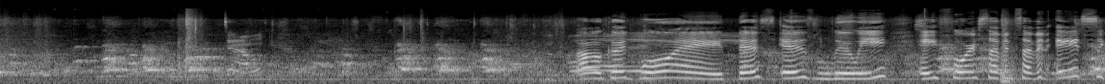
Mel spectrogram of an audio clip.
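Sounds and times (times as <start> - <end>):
dogs yipping and barking: 0.0 - 2.4, 3.0 - 5.3, 9.3 - 11.0
indistinct voices: 5.3 - 11.0.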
